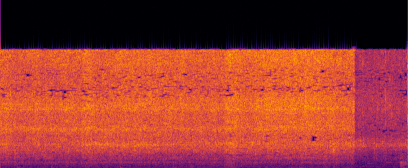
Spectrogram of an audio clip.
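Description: Cubed root vegetables frying in hot oil in a steel kadai: a loud, steady sizzling hiss that drops off suddenly near the end.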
